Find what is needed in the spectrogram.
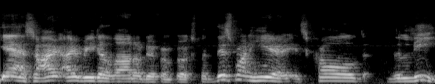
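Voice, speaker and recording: With a Danish accent, a man talks at a moderate pace using lively intonation. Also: fairly high pitch for a man. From Denmark. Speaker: CAD software expert. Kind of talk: casual chat. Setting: live stream video call.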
